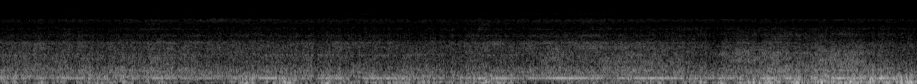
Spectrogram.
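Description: Aircraft engine running with a steady hum, its noise growing a little fuller in the second half.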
